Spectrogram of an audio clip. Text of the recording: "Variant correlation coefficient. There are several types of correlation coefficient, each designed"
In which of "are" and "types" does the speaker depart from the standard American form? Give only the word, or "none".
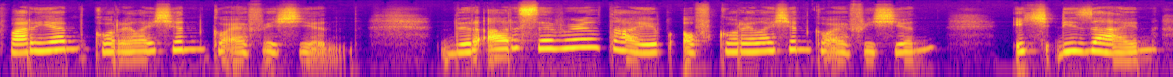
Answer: types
